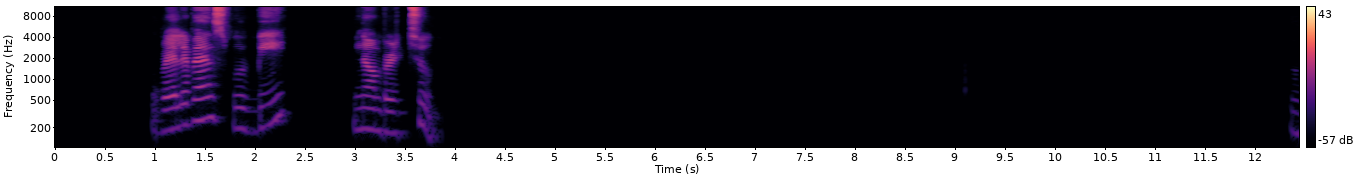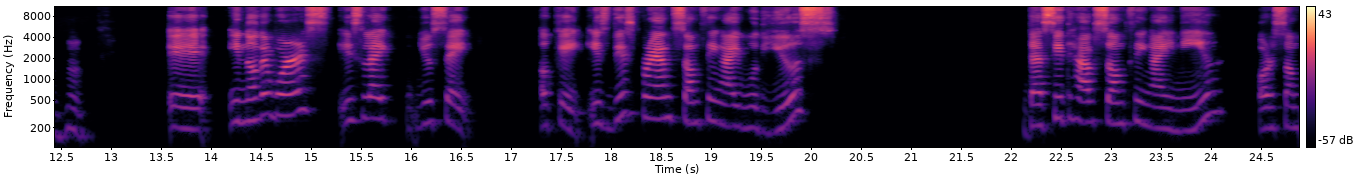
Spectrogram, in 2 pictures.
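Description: A woman speaks calmly through an online call, with pauses.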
